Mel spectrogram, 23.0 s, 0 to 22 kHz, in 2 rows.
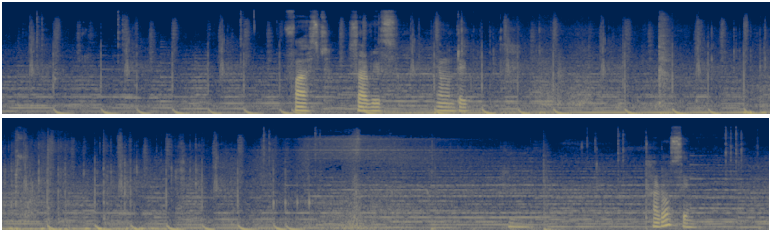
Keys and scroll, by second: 8.0 ctrl+s, 14.0 ctrl+w.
